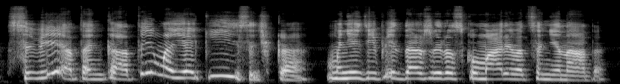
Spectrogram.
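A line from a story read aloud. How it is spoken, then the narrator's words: Happy cooing parrot. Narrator (Russian): Счастливо проворковала попугаюха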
